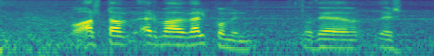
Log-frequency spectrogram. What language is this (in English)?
Icelandic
